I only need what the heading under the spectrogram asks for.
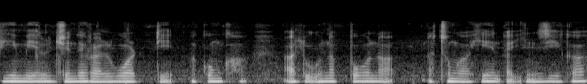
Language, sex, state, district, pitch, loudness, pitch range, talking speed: Mizo, male, Mizoram, Aizawl, 135 Hz, -20 LUFS, 130-140 Hz, 145 wpm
